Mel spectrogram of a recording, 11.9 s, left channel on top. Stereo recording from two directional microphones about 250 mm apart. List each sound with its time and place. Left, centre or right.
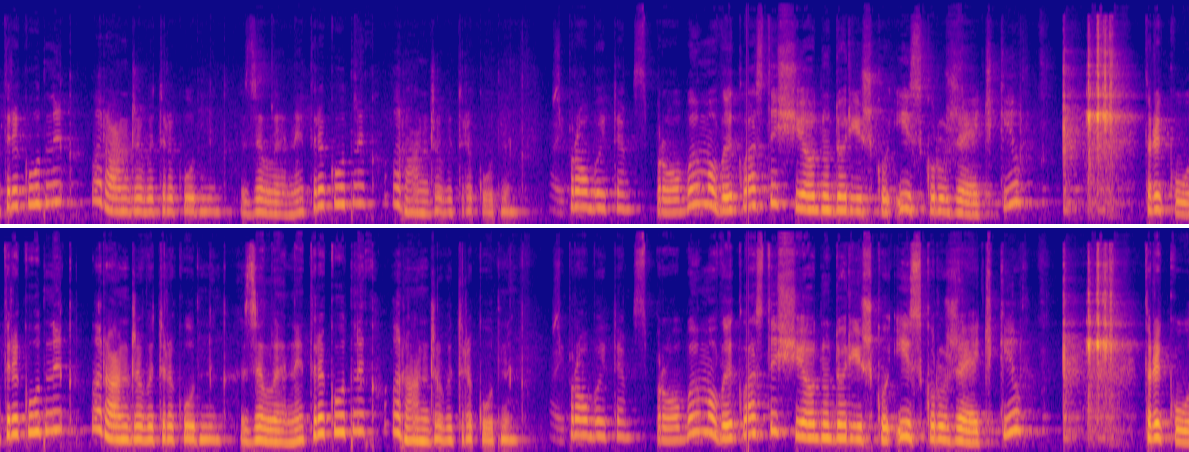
0.0 s speech: right
5.6 s a woman's voice: centre; by 10.2 s right
10.6 s mechanisms: centre
11.4 s speech: right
